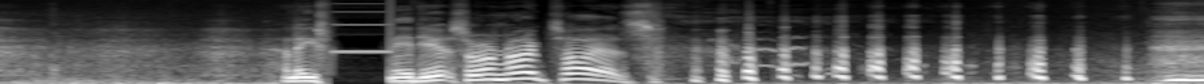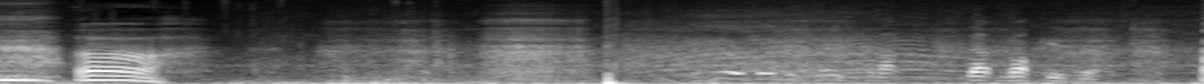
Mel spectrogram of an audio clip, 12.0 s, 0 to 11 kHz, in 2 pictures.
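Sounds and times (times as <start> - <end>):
wind rumble on microphone: 5.6 - 12.0.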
